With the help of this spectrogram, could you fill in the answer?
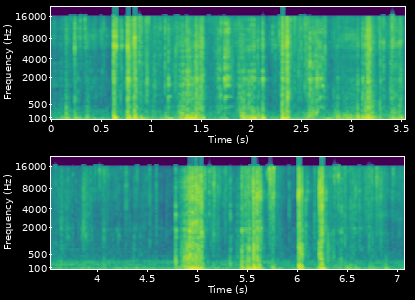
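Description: A utility blade scrapes and shaves a dry, solid, light-green rectangular bar of soap held in the hand. Bursts of dry, crumbly rasping come in quick strokes, each with a bright scratchy edge over a low, dull thump. The soap flakes off in short, close-up shavings.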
